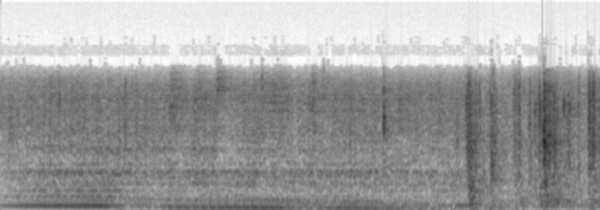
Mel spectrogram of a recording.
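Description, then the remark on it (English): A car engine hums, its tone dropping as it pulls up in front of a hotel and idles, then a few sharp clunks and clicks follow near the end. “And then in about a half hour, a car pulled up in front of the hotel.”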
